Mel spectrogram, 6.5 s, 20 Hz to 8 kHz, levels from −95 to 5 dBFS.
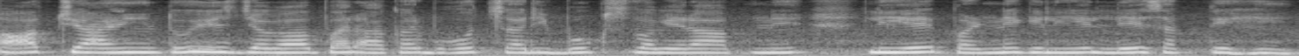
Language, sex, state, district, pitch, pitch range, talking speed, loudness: Hindi, male, Uttar Pradesh, Ghazipur, 225 Hz, 220-235 Hz, 175 wpm, -14 LUFS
